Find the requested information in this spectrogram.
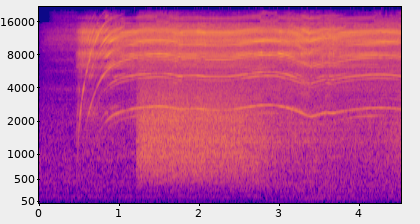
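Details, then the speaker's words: High-speed dental drill spinning up to a steady whine with air-spray hiss, cutting orientation grooves (first, mesial, distal) in a tooth for an anatomic modified fibreglass post, during a class demonstration. "Então você vai fazer um primeiro suco, um outro mais na mesial, um outro mais na distal."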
